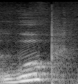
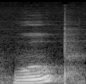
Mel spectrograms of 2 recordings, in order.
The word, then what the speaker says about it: whoop: same as in swoop whoop um it's just basically the same word even though it's spelled with wh um it just has the W sound um but people will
